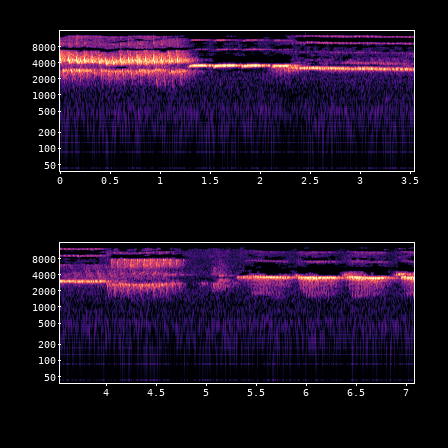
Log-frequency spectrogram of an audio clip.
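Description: A Timbrado canary sings long, level, metallic rolls and trills, switching between sustained high tones and rapid pulsed phrases with no pause.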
